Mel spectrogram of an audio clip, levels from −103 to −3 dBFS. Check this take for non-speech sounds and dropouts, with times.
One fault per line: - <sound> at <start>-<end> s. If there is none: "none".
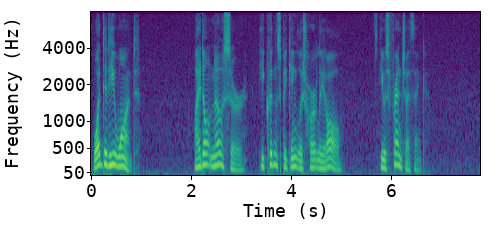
none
